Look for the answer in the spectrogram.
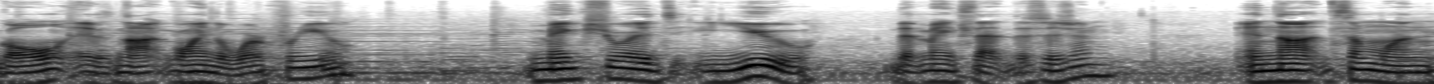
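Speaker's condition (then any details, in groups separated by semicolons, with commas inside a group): Spastic diplegia cerebral palsy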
